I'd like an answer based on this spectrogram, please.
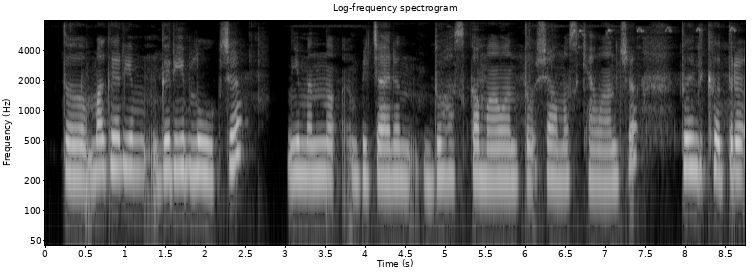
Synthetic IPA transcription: t̪ɨmɐɡɐɾjimɡɐɾiːbloːkt͡ʃʰɐ | jimɐnbit͡ʃaːɾʲɐnd̪uɦɐskɐmaːʋɐnt̪ɨʃaːmɐskʰaːʋaːnt͡ʃʰɐt̪uĩnd̪ikʰəːt̪ɾ

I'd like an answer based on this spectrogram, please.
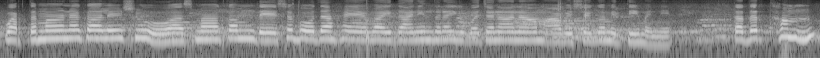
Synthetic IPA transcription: ʋɐɾt̪ɐmaːnɐkaːleːʃuaːsmaːkɐmd̪eːʃɐboːd̪aːɦɐeːʋaːjid̪aːnind̪ɐnɐjuʋɐd͡ʒɐnaːnaːmaːʋɐʃjɐɡʋɐmit̪ːiːmɐnje | t̪ɐd̪ɐɾt̪ʰɐm

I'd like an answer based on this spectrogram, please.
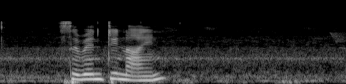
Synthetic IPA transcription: seʋentinajn

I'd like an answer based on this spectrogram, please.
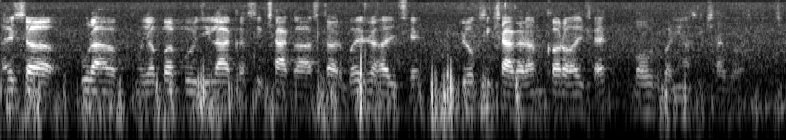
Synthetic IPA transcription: əisə̃puɾamud͡ʒʱəpəɾpuɾd͡ʒilːakesikt͡ʃʰakeəst̪ʰəɾbəjɾɾəɦəlt͡ʃʰɛloksikt͡ʃʰaɡəɾ̤ənkəɾəɦəlt͡ʃʰɛ | bəɦut̪bəɽ̤ijãsik̚t͡ʃʰabebəst̪əkt͡ʃʰɛ

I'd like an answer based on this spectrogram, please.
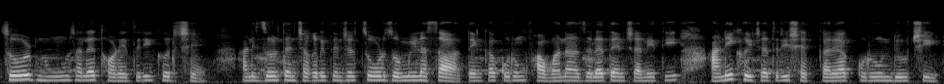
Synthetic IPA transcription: t͡səɽn̤ud͡zʱaljat̪ʰɔɽẽt̪əɾiːkəɾt͡ɕẽ | aɽ̃id͡zəɾt̪jãɲt͡ɕjakəɽet̪jãɲt͡ɕat͡soɽd͡zomiːnasat̪ɛ̃ŋkakoɾuːŋkfaʋanaəd͡zljat̪jãɲt͡ɕanit̪iːaɽ̃ikʰəjt͡ɕjat̪əɾiːɕɛt̪̚kaɾjakːəɾuːnd̪iwt͡ɕiː

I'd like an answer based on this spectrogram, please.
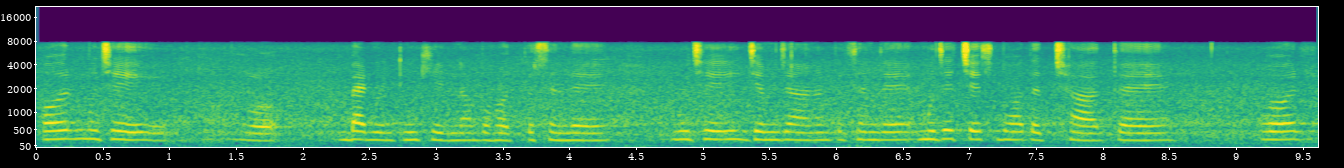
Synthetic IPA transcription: ɔːɾmʊ̃ːd͡ʑʱe | bɛːɖmɪ̃ʈɪ̃ŋɡkʰiːɽnabɔɦʊt̪̚pɐsə̃nd̪ɦɛ | mʊ̃ːd͡ʑʱed͡ʑɐmd͡ʑaːnapɐsə̃nd̪ɦɛmʊ̃ːd͡ʑet͡ɕesbɔɦɔt̪ɐtːʃʰat̪ɦɛ | ɔːɾ

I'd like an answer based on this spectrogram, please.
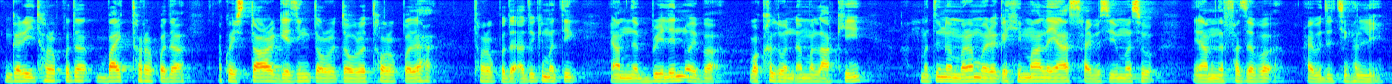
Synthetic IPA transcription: ɡɐɾitʰɐwɾɐk̚pɐdɐbajk̚tʰɐwɾɐk̚pɐdɐː | kʰojstaɾɡeziŋtɐwɾɐtɐwɾɐtʰɐwɾɐk̚pɐdɐ | tʰɐwɾɐk̚pɐdɐɐduɡimɐtik̚ | jamnɐbɾilenojbɐwakʰɐlːonɐmɐlakʰːi | mɐtunɐmɐɾɐmojɾɐɡɐhimalɐjashajbɐsibɐmɐsu | jamnɐpʰɐzɐbɐhajbɐdut͡ʃiŋɦɐlːi

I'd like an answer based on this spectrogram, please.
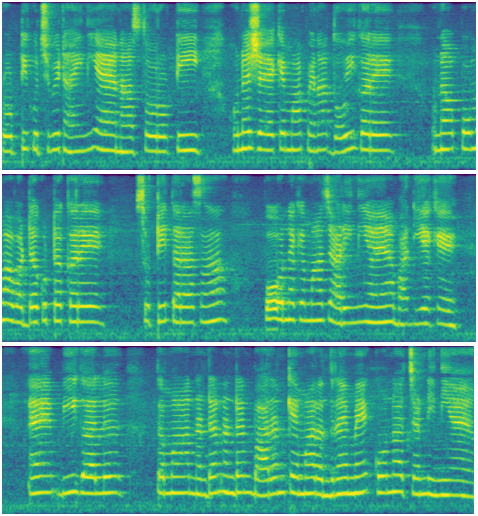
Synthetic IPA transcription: ɾoːʈikʊd͡ʑʱʊbʱiʈʰaːĩːnd̪iaːɦijãnaːst̪oɾoːʈi | hʊnə̆ʃɐjkʰemãpɐɦɪɽ̃ad̪ʱoːikɐɾe | ʊnəpoːmãʋɐɖʱə̆kʊʈə̆kɐɾe | sʊʈʰit̪ɐɾəsã | poːʊnə̆kʰemãt͡ɕaːɽ̤ĩːn̆d̪iaːɦijãbʱaːɗiəkʰeː | ɛ̃ːɓiːɠaːl̤ɪ̆ | t̪ɐmãnɐ̃ɳɖʱənɐ̃ɳɖʱənɪ̆ɓaːɾənɪ̆kʰemãɾɐ̃nd̪ɾə̃mẽkoːnɐt͡ɕəñɪɗĩːn̆d̪iaːɦijã

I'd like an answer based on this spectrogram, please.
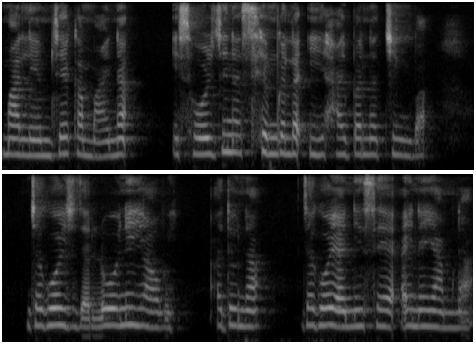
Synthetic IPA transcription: malemzekɐmajnɐ | isoɾzinɐsemɡɐlɐʔihajbɐnɐt͡ʃiŋbɐ | d͡ʒɐɡojzidɐlojnɐjawi | ɐdunɐ | d͡ʒɐɡojɐniseɐjnɐjamnɐ̰

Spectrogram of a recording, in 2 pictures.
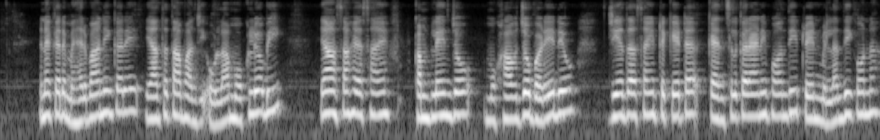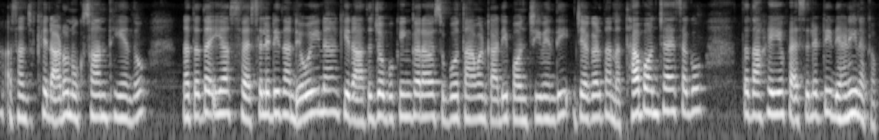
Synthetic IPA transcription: ɦɪnə̆kɐɾemɐɦɪɾbaːnikɐɾejat̪ɐt̪ɐʋ̤ãp̬ɐ̃ɦɪ̃ɲ̆d͡ʑiʔoːlamoːkɪlijoɓɪ | jaɐsãkʰeːɐsãẽ | kɐ̃mplẽːnd͡ʑoːmʊxaːʋɪzobʱɐɽ̤eɗijo | d͡ʑiːə̃t̪̬ɐɐsãːiʈɪkeːʈkɛ̃ːnsɪlkɐɾaːɪɽ̃ipɐʋə̃n̆d̪iʈɾeːnmɪlə̃nd̪ikoːnɐ̰sãd͡ʑkʰeːɗaːɖʱonʊksaːnt̪ʰiʋẽːn̆d̪o | nɐt̪ɐt̪ɐɪɦafɛːsɪlɪʈ̬it̪ɐɦãɗiɦoinɐkiɾaːt̪ɪd͡ʑoːbʊkɪ̃ŋɡ̚kɐɾaːjosʊbʱot̪ɐɦãʋɐʈ̆ɡaːɗipɐɦʊ̃ɲt͡ɕiʋẽːn̆d̪id͡ʑeːɐɡəɾt̪ɐɦãnɐt̪ʰapɐɦʊɲt͡ɕaːesɐɡʱo | t̪ɐt̪ɐʋ̤ãkʰeɪɦofɛːsɪlɪʈiɗiɦəɽ̃inɐkʰɐpː

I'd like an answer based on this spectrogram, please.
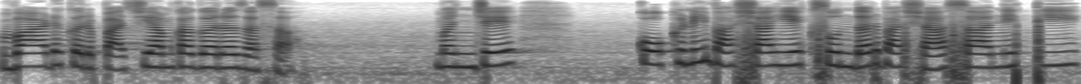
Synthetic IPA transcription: ʋaɽkəɾpat͡ɕiːamkaɡəɾəd͡zasa̰ | m̤əɳd͡ze | kokɳiːbʱaʂaɦiːeksund̪əɾbʱaʂaəsaːñit̪iː

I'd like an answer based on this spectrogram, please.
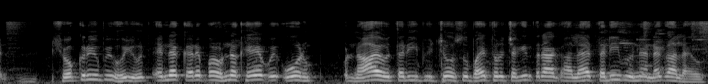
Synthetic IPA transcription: ʃoːkɾijũbɪũɦʊjũt̪ɐɪnə̆kɐɾepɐɾɦʊnə̆kʰeːʊɦo | naːjot̪ɐɾibjũt͡ʃʰosʊbʱaːit̪ʰoɾũt͡ɕɐɡɪ̃nt̪ɾaɠaːl̤aːet̪ɐɾibɪɦʊnnɐɠaːl̤aːjo̰ː

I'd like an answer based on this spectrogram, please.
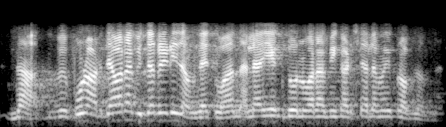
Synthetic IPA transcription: na̰puːɳəɽd̪jaʋəɾabid̪əɾːeɽiːd͡zãŋd͡zajt̪uʋãna̰ljaekd̪onʋəɾabʱikaɽɕalamaipɾɔbləmna

